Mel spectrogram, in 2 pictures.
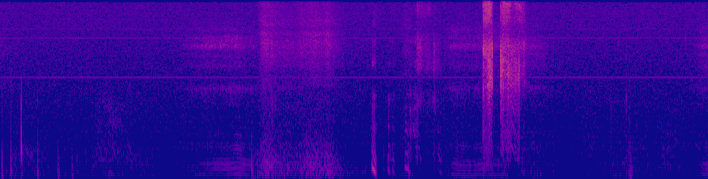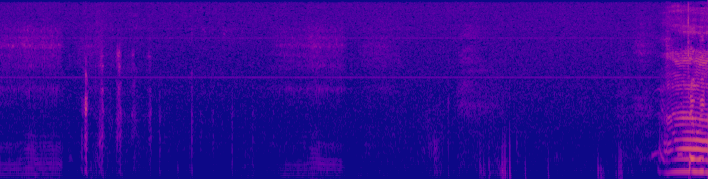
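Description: A man snores in slow, rough, rasping pulls repeating every few seconds, fairly quiet and close, with a louder burst of sound at the very end.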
